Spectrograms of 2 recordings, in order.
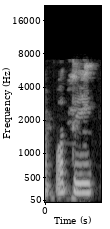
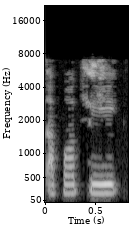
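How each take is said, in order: First: Apotik said as "apotek"; standard form. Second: Apotik ending in "tik"; non-standard form. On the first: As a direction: give apotik an E in the last syllable. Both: Shown as a demonstration. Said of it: "kata bakunya apotik ya".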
